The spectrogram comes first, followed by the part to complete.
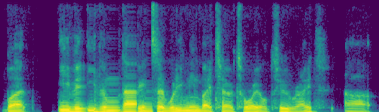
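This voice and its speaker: Man, hoarse raspy voice, very deep, rambling emphatic live chat. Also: quick pace, no echo, muffled recording. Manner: rambling, emphatic, many false starts. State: hoarse, sore throat. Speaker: livestream host answering viewer questions.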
